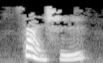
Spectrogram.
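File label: "暂时", Mandarin Chinese; hsk; chinese-flashcards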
